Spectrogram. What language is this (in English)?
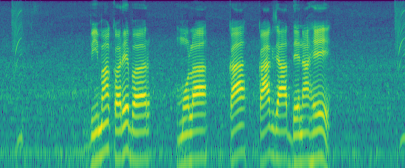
Chhattisgarhi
